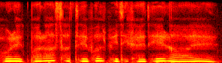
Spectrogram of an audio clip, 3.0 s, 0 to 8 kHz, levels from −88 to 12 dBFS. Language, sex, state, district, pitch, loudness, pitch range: Hindi, female, Arunachal Pradesh, Papum Pare, 265 Hz, -14 LUFS, 250-275 Hz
